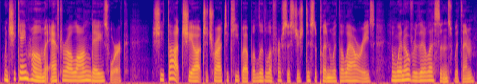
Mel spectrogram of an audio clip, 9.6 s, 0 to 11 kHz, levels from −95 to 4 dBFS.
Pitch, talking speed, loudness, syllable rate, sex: 150 Hz, 215 wpm, -18 LUFS, 5.0 syllables/s, female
